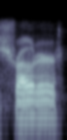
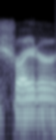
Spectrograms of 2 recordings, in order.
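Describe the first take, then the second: First: The name is said with an 'oh' vowel. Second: The name is said with an 'ay' vowel. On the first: This is how someone else says the name. "He's saying Schroeder" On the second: This is how I say the name. "I'm saying Schrader"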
